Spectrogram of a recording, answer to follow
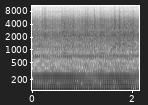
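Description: Slamming beatdown metal: heavily distorted, downtuned guitars and bass holding low notes over a rapid, even pulse, with no vocals.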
